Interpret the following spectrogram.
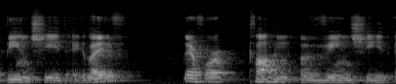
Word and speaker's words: léamh: Okay, so that mh at the end, and you obviously get that mh or dh or bh at the end of a lot of verbal nouns. They'll pronounce it oo, while a lot of other people might pronounce it with a more v sound.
